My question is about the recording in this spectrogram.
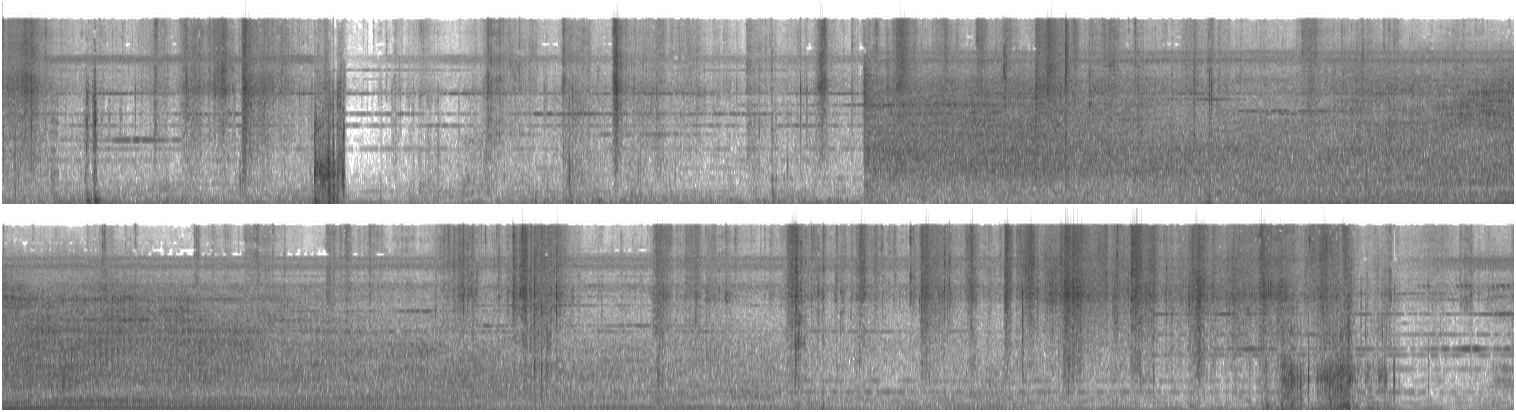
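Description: Footsteps through leaf litter and twigs while walking in woodland, with a couple of sharp knocks, one early and one near the end. About halfway through, a passing vehicle swells and then fades. Background music runs underneath.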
